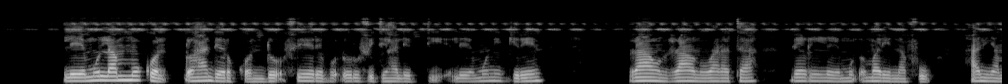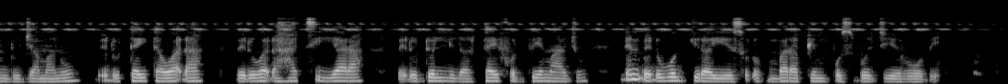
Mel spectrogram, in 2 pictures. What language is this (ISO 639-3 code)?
ful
